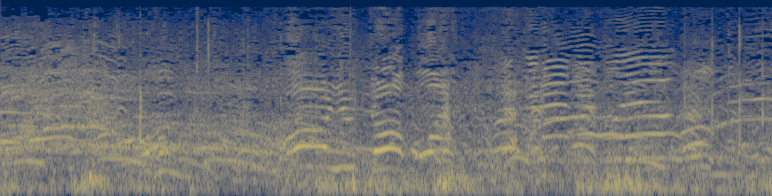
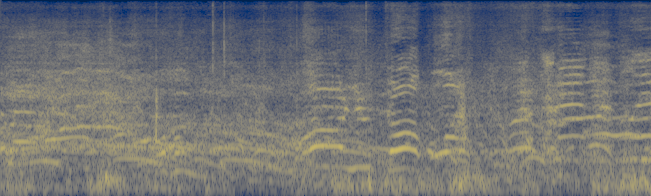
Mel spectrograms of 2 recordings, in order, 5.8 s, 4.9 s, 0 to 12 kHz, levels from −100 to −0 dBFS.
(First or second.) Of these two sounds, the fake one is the second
